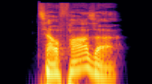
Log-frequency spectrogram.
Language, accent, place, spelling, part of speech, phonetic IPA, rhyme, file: German, Germany, Berlin, zerfaser, verb, [t͡sɛɐ̯ˈfaːzɐ], -aːzɐ, De-zerfaser.ogg
- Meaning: inflection of zerfasern: 1. first-person singular present 2. singular imperative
